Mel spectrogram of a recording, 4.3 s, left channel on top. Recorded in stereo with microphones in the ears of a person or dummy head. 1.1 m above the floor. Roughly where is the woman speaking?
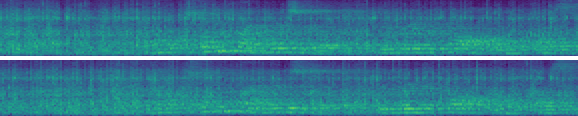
Left.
